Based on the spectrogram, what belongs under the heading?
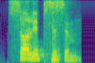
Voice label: "solipsism", Indian

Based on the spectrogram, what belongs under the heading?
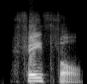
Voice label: "faithful", American

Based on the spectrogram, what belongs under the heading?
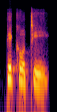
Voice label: "picotee", Indian; Dictionary

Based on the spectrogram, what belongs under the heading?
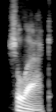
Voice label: "shellac", American

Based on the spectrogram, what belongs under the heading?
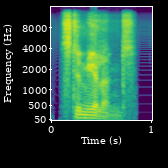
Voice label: "stimulant", British

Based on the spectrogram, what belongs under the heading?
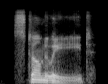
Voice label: "stoneweed", British

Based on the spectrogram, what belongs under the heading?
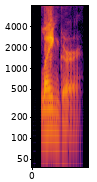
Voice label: "languor", American

